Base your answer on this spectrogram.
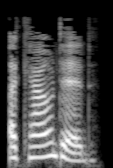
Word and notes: accounted: British English

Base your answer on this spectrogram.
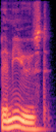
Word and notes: bemused: British English

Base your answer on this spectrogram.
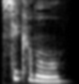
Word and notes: sycamore: British English

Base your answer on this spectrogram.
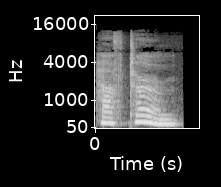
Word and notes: half-term: American English

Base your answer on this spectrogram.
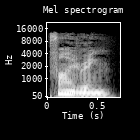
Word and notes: firing: British English

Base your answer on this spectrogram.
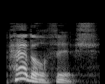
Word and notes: paddlefish: British English

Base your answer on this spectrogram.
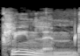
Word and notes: clean-limbed: British English

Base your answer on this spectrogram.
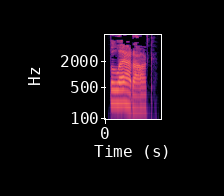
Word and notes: balladic: British English

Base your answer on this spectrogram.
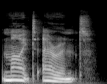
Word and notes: knight-errant: British English

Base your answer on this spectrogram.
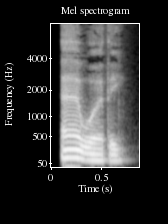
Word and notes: airworthy: British English

